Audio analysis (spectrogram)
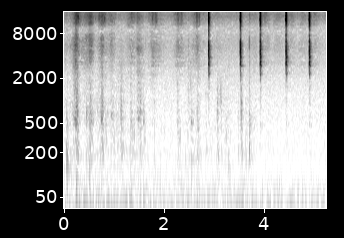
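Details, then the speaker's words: New alternator on a Beta Marine 38 narrowboat diesel, shaft turned slowly by hand while checking bearings for a tapping noise; quiet light ticks about every half second from the brushes, no bearing roughness. Normal alternator brush ticking. "What's that noise? That's just the brushes inside. That's a new alternator anyway."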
